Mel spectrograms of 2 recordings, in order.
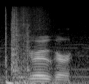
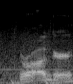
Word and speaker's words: Draugr: Druger. Draugr.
